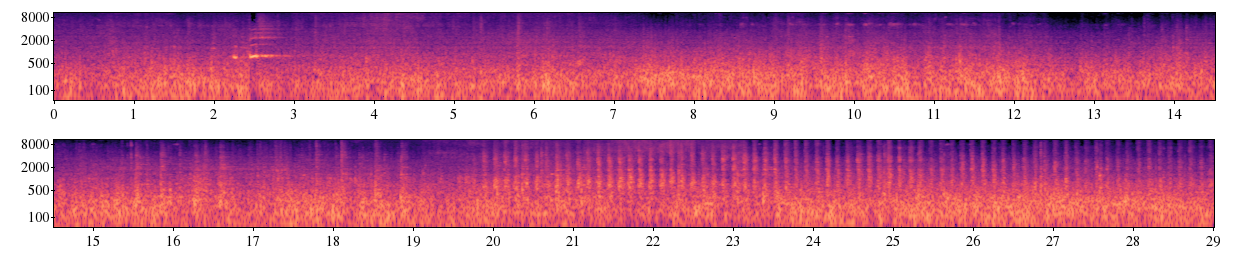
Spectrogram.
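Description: Steam-hauled passenger coaches running along the line, heard from an open carriage window: a steady rumble and clatter of the wheels on the track. About two and a half seconds in there is a brief shrill tone and a sharp knock.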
